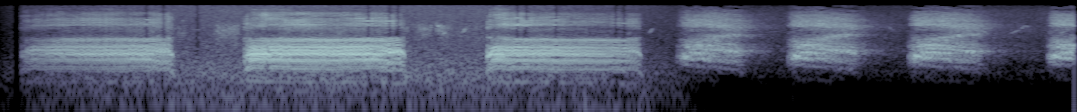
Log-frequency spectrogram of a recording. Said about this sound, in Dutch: ja, kraaien heb je daar dan snel bij. Dat zijn zo vogels die ze wel zangvogels noemen, maar die eigenlijk helemaal niet goed kunnen, kunnen zingen.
